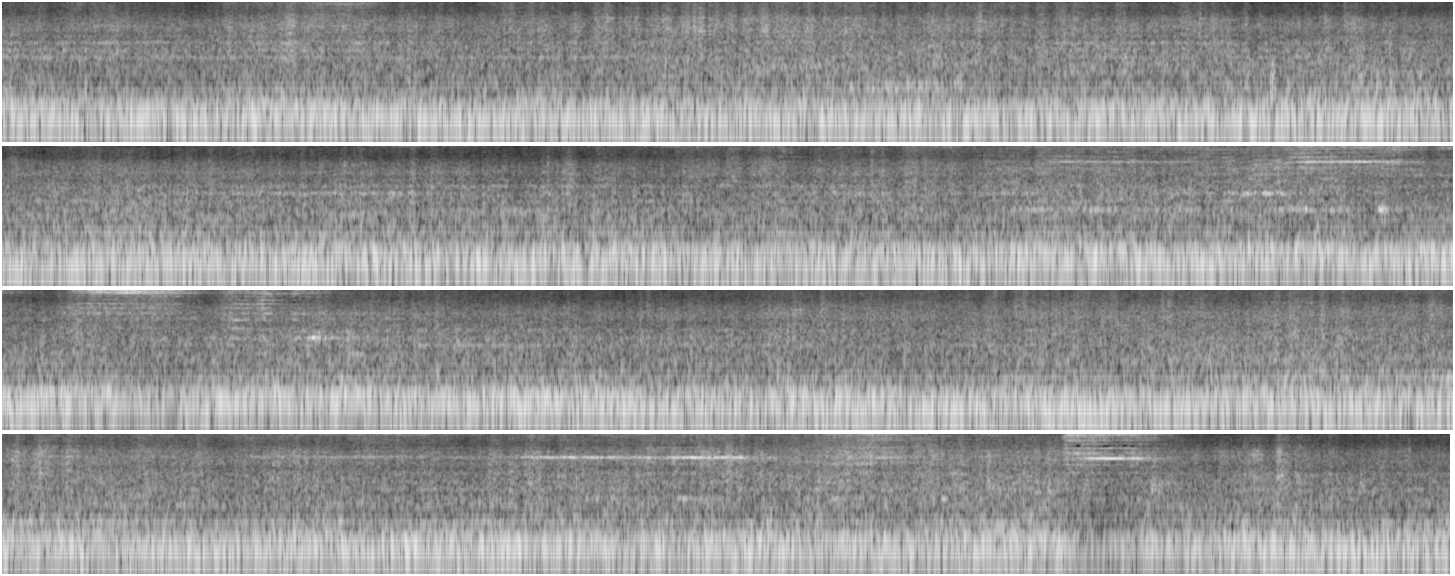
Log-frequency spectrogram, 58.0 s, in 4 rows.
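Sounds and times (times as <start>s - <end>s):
high-pitched wheel squeals: 24.5s - 29.1s, 29.7s - 32.6s, 48.5s - 53.1s, 54.1s - 55.3s.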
